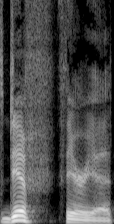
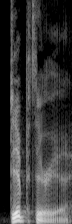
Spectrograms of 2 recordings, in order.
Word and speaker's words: diphtheria: And it's also unkind to me because it's diphtheria, not diphtheria, as we've been sometimes saying. So I've been saying it wrong My whole life. I've heard it kind of both ways in that vague way that you don't. I only heard it the dip way.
